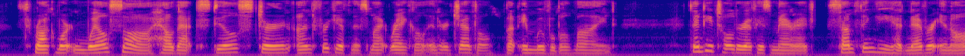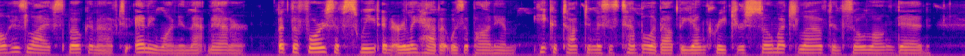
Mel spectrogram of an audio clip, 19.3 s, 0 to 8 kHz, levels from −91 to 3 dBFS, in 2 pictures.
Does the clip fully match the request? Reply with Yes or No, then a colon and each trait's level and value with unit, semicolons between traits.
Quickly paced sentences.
Yes: fast, 210 wpm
